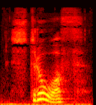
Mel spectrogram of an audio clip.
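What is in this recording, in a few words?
"strof", Swedish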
